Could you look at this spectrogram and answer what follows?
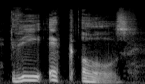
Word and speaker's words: vehicles: She said brightly when he had finished reading, It's pronounced vehicles. Richard. No H. Accent on the first syllable.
